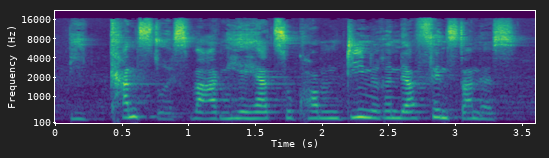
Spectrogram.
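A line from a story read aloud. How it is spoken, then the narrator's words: Hissing voice from behind. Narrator (German): fauchte die Stimme hinter ihr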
